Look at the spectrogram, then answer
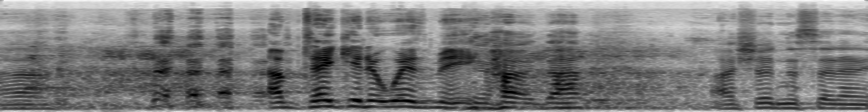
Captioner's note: laughter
